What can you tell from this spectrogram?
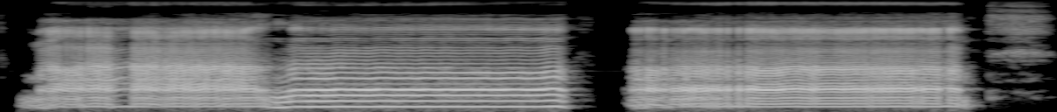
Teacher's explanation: Ah, en este caso, a una vibración regular, se alterna otra vibración más amplia que eh da la voz otra frecuencia más baja la fundamental, abajo de la fundamental. Entonces son dos sonidos, uno de la fundamental, ah, y otros sonidos a la mitad de la frecuencia de la fundamental. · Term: vocal fry, voz frita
